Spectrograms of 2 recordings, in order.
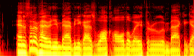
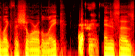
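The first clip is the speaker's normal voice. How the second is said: ordinary delivery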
